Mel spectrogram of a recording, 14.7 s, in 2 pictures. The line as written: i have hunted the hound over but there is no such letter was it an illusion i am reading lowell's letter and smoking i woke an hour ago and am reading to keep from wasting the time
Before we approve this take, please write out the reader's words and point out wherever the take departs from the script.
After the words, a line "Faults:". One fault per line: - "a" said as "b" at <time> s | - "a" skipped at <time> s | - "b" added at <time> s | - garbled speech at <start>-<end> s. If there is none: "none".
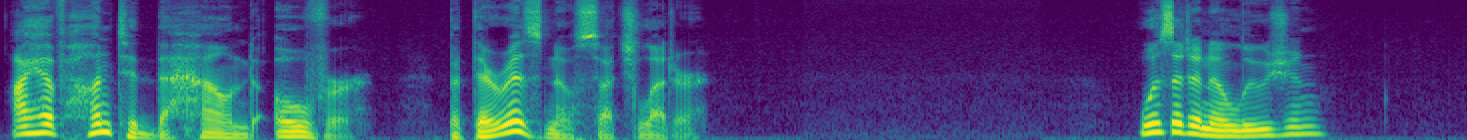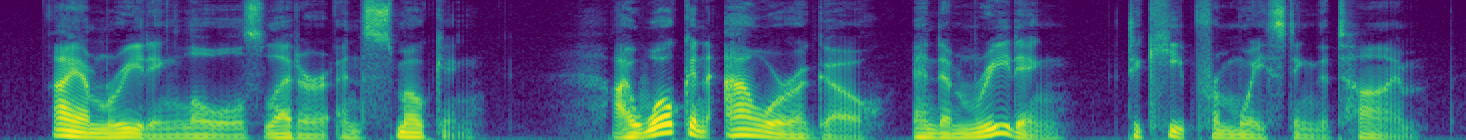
i have hunted the hound over but there is no such letter was it an illusion i am reading lowell's letter and smoking i woke an hour ago and am reading to keep from wasting the time
Faults:
none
